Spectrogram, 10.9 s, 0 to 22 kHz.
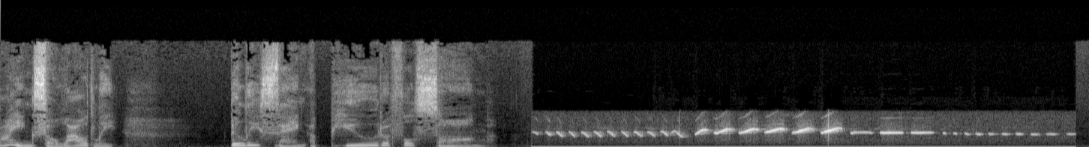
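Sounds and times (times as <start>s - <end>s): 
speech: 0.0s - 1.4s, 2.3s - 5.0s
bird singing repeated whistled notes: 5.3s - 10.8s.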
